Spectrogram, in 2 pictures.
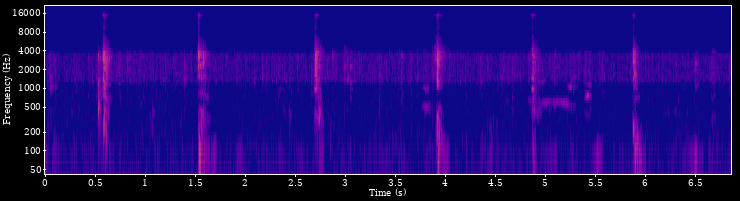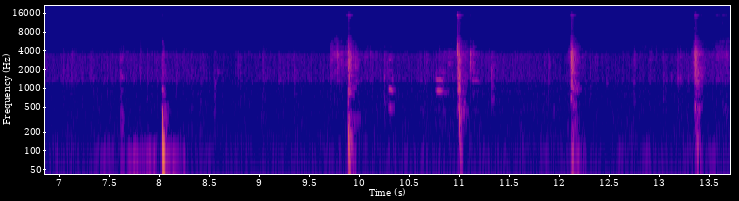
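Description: Jembe (hand hoe) striking into soil while weeding, one sharp chop about every second, over a steady high hiss.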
